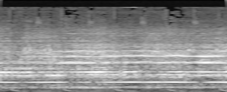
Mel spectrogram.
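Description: Othermill Pro desktop CNC mill's spindle running at speed: a steady high whine made of several layered tones.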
